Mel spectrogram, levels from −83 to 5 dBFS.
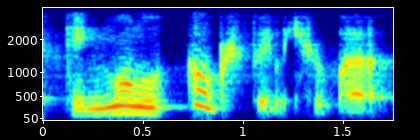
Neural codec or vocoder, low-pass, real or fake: codec, 16 kHz, 0.5 kbps, X-Codec, HuBERT features, trained on balanced general audio; 3.6 kHz; fake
